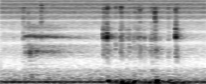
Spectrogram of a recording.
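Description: Computer keyboard typing: a short run of quick keystrokes about a second in, over a low steady hum.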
